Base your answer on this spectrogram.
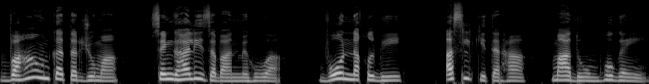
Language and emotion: Urdu, neutral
